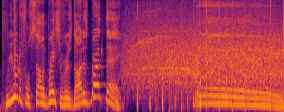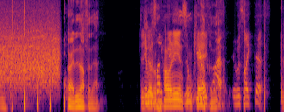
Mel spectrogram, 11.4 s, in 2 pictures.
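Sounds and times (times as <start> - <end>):
speech: 0.0 - 2.7, 3.9 - 4.9, 7.0 - 7.8, 8.5 - 11.3
hands clapping: 2.4 - 7.0.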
